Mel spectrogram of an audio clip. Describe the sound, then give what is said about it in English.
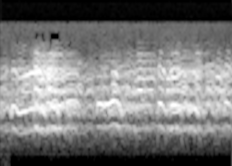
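Laughing gulls call in a flock, a continuous wash of overlapping nasal, honking cries that stays fairly steady and moderately quiet throughout. “Some gulls, like these laughing gulls”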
